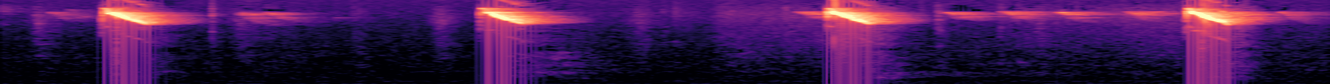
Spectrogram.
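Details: Calling of a female Oriental white-eye meant to stimulate males to sing, four sharp descending high notes roughly two seconds apart, with faint thin whistled trills between the later notes.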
